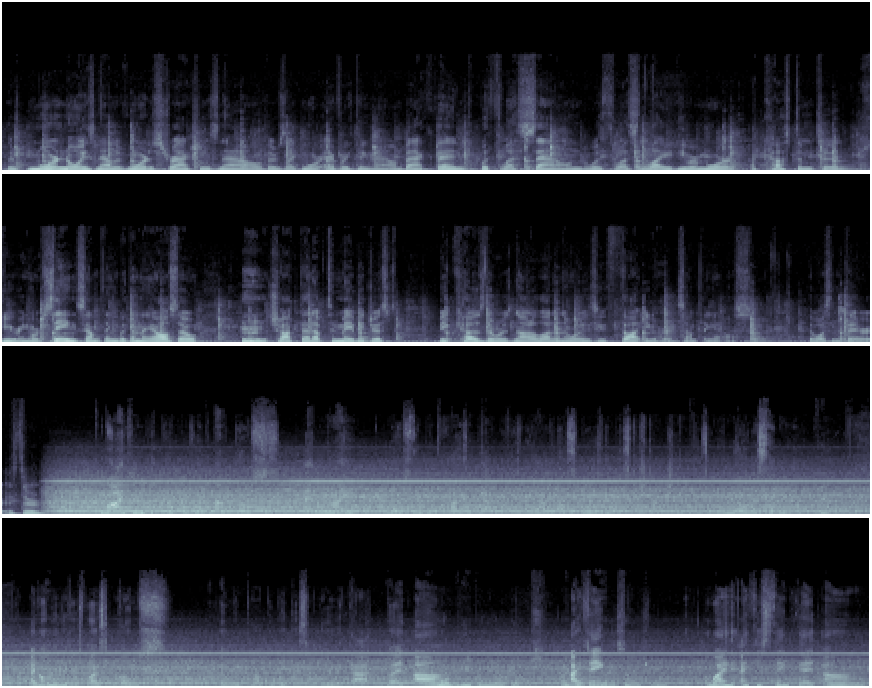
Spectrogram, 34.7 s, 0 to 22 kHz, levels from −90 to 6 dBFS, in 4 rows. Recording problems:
household noises; very loud; throughout; 2 dB above the speech

